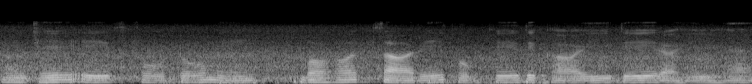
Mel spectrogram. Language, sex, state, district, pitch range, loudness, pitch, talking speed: Hindi, male, Madhya Pradesh, Katni, 95-105 Hz, -21 LUFS, 100 Hz, 90 wpm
